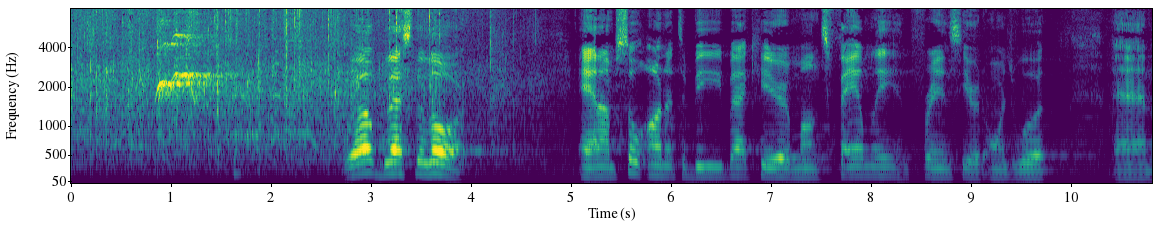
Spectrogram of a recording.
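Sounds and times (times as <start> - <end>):
audience clapping hands: 0.0 - 5.1
speech: 2.8 - 4.0, 5.1 - 10.8.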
